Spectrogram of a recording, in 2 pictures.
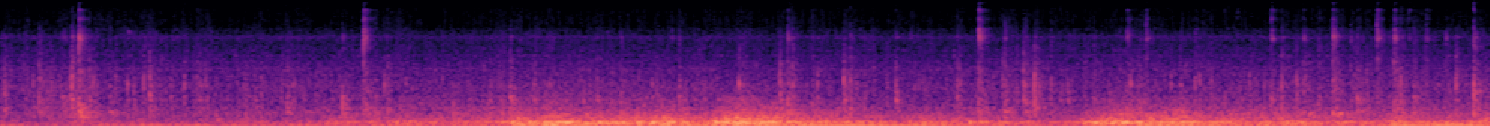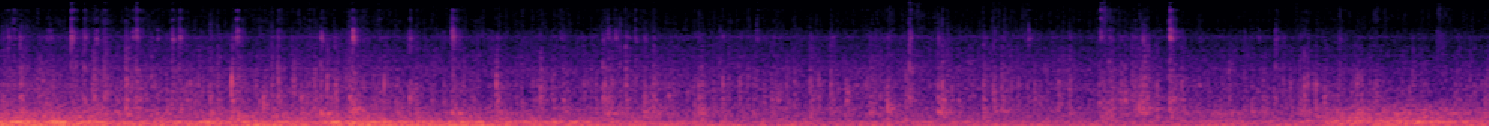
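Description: Steady rain hisses and patters throughout, with two deep rolls of thunder rumbling low around the four- and seven-second marks before fading back into the downpour. No voices.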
